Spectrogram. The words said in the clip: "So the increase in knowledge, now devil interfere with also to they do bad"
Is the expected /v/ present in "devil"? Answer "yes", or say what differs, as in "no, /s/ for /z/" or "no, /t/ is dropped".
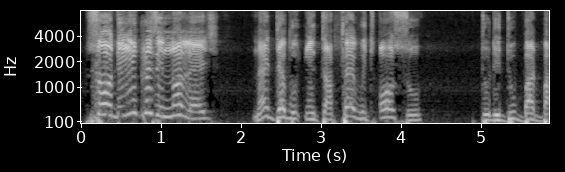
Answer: no, /b/ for /v/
